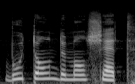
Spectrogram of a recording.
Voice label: "bouton de manchette", French

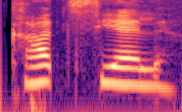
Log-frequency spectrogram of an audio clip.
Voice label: "gratte ciel", French

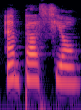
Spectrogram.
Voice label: "impatient", French

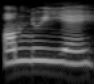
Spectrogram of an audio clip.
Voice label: "ennuye", French

